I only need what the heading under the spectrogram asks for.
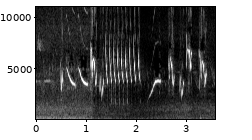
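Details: Black-throated canary delivering clear, lively 'gacor' song for training use: high whistled slurs, a quick even run of repeated bright notes, then a rising whistle and more jumbled chirps.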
